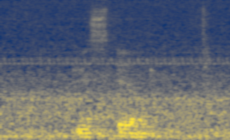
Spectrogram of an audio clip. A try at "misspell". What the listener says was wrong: Miss what? Yes, you don't need the ED.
